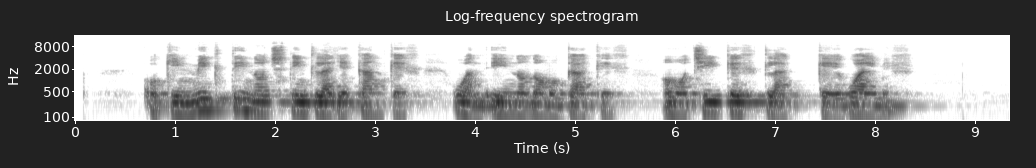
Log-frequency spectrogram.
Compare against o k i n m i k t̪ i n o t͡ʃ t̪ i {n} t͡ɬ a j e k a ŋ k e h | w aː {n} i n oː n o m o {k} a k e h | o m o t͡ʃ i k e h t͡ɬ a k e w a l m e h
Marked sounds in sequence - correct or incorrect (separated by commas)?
correct, correct, correct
